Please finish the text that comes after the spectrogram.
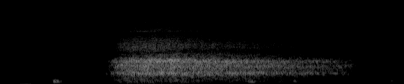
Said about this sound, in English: Take a nice deep breath in and exhale. And another one.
